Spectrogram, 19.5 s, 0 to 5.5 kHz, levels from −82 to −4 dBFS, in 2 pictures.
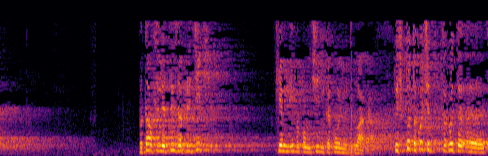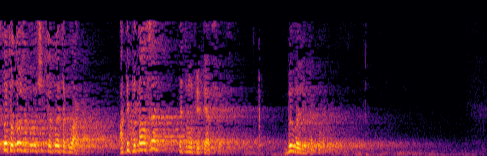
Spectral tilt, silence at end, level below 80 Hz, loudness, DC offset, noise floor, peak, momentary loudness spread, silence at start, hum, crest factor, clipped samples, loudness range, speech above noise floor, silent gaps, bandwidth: -8.5 dB/octave; 1.7 s; -58 dBFS; -20 LUFS; under 0.1%; -60 dBFS; -2 dBFS; 21 LU; 0 s; none; 18 dB; under 0.1%; 7 LU; 42 dB; none; 5 kHz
